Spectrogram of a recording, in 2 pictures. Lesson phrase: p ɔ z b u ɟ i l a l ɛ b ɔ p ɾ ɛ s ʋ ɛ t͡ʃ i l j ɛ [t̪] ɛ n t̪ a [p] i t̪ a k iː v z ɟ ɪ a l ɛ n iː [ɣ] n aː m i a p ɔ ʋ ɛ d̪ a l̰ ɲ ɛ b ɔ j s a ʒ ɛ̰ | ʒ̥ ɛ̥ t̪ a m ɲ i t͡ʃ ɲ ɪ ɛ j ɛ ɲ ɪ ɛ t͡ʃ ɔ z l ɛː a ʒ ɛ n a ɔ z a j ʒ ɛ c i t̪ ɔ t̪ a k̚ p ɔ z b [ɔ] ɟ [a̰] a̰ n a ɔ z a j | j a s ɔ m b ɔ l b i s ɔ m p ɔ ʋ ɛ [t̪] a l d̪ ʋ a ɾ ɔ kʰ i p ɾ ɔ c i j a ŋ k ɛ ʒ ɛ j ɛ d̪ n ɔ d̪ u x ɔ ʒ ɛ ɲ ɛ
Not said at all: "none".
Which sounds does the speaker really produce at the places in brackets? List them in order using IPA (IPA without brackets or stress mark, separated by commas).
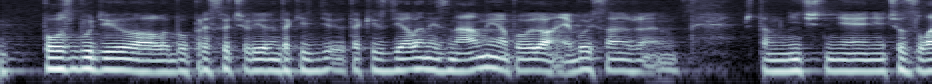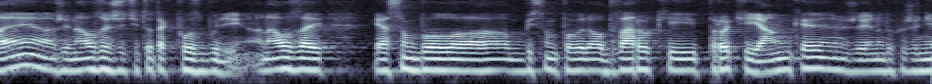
d̪, k, z, u, ḭ, d̪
